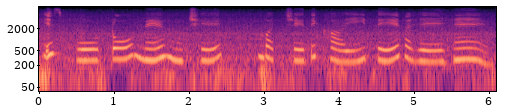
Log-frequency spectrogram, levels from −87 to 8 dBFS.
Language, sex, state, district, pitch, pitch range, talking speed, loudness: Hindi, female, Madhya Pradesh, Umaria, 285 Hz, 270-305 Hz, 90 wpm, -15 LUFS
